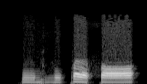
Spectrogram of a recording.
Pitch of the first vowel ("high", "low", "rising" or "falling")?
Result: low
